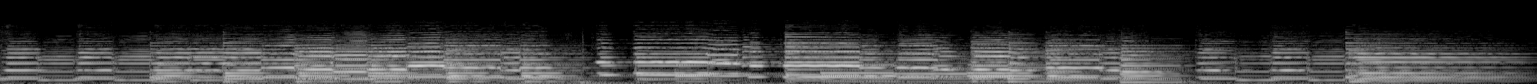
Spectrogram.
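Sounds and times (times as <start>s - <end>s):
woodwinds: 0.0s - 15.3s.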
